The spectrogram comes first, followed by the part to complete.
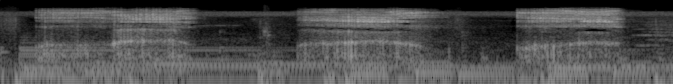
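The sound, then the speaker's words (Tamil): A voice imitates a fox burping after eating a rabbit and then snoring as it sleeps, in three drawn-out, rhythmic rasping bursts, fairly loud, with a low steady musical drone running underneath. “உள்ளே போன உடனே முயலை சாப்பிட்டு முடிச்சிருச்சு வயிறு முட்டை சாப்பிட்டதுக்கப்புறம் இப்படி ஏப்பமெல்லாம் விட்டுட்டு நல்லா”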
